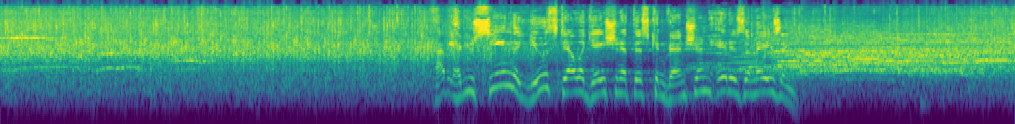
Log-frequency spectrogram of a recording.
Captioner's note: applause and cheering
